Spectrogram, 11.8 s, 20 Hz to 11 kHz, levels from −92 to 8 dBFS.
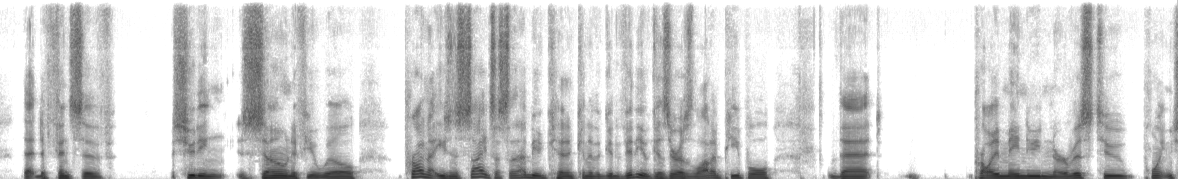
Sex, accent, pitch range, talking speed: male, American, 95-120 Hz, 195 wpm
